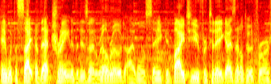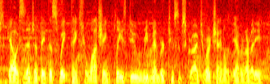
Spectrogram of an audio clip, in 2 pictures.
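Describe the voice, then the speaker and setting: With noticeable background noise behind him, a man talks at a fairly quick pace with hardly any pauses. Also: ordinary pitch variation. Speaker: Disney theme park vlogger. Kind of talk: vlog narration.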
